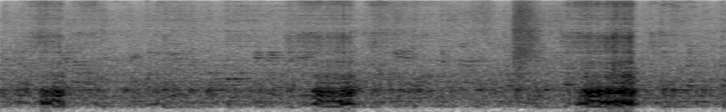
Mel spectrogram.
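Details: Female pitbull, tired and asleep, snoring: soft, low snores with quiet gaps between breaths, about three snores in seven seconds.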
